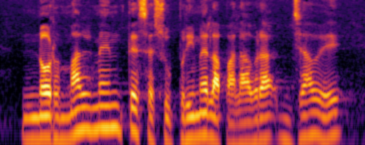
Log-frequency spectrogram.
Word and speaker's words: Yahvé: no sabe leer hebreo, porque Yahvé o Javé, con las vocales que corresponden a mi Señor, es una lectura equivocada, pero dice Jehová.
